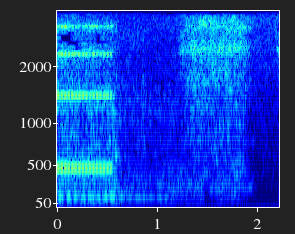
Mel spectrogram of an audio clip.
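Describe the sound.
A telephone ringback tone sounds while a call is being dialed: one steady, buzzy mid-pitched tone lasting about half a second, then it cuts off, leaving faint line hiss.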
